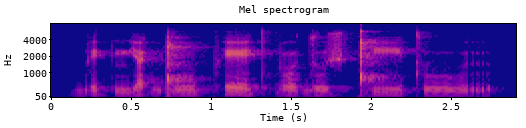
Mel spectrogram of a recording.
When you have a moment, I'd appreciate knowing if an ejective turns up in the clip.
yes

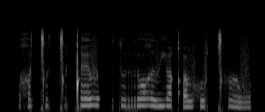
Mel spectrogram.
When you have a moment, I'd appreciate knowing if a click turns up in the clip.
yes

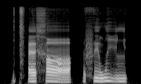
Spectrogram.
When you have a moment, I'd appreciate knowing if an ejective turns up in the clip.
yes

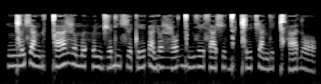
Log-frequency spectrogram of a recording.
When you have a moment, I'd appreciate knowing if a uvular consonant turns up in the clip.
no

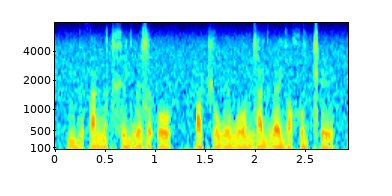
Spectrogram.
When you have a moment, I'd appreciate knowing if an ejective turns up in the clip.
yes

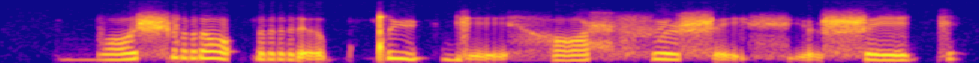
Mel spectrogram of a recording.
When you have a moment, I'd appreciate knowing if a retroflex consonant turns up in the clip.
yes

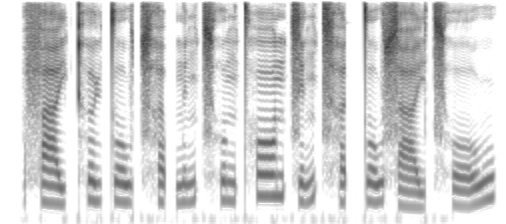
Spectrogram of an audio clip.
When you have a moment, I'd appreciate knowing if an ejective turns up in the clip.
no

